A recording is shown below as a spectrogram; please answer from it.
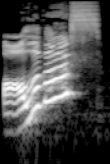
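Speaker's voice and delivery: squeaky-high Loony Little, startled; little character voice. Acted. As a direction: pipe it up high like a tiny storybook bird. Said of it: "Loony Little replied".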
